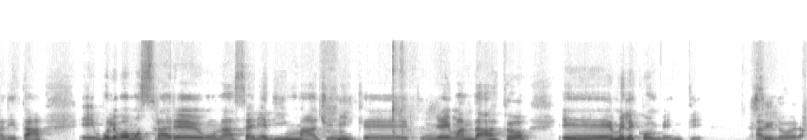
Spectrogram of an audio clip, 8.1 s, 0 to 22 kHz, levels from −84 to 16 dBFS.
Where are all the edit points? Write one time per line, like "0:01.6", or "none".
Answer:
none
